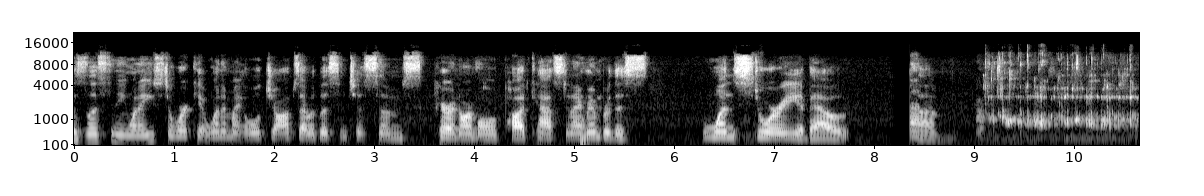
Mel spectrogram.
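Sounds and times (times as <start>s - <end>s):
speech: 0.0s - 7.8s, 8.4s - 9.6s
drink pouring into a glass: 9.0s - 10.6s.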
